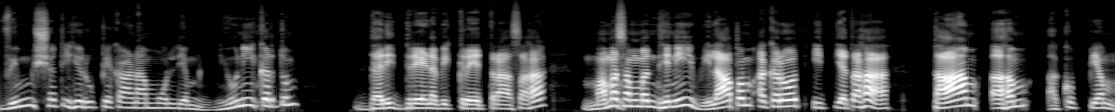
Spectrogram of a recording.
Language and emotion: Sanskrit, angry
